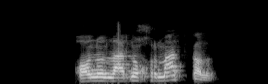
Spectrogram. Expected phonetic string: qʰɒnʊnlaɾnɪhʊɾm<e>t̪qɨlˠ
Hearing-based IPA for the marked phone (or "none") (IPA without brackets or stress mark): a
